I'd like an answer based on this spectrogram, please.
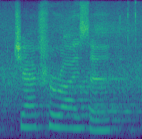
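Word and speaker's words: jatrorrhiza: Jatraza.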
